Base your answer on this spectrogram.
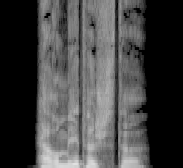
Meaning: inflection of hermetisch: 1. strong/mixed nominative/accusative feminine singular superlative degree 2. strong nominative/accusative plural superlative degree
- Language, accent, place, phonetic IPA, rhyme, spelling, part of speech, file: German, Germany, Berlin, [hɛʁˈmeːtɪʃstə], -eːtɪʃstə, hermetischste, adjective, De-hermetischste.ogg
